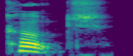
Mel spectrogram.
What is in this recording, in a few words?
"coach", us english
